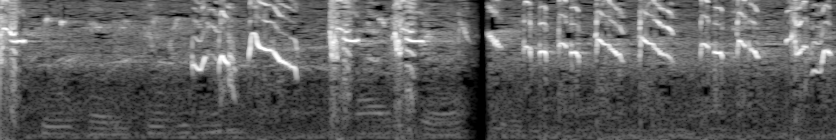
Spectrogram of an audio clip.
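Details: A kept oriental magpie-robin from Pemalang, Central Java, Indonesia, sings a lively run of clear whistles, sliding notes and scratchy chatter.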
